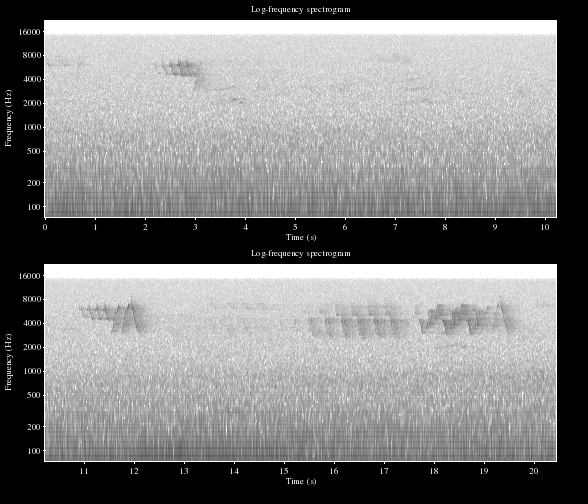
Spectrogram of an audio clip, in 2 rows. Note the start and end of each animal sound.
[0.00, 0.93] Black-and-white Warbler (Mniotilta varia)
[2.04, 3.35] Chestnut-sided Warbler (Setophaga pensylvanica)
[7.00, 7.92] Blue Jay (Cyanocitta cristata)
[10.78, 12.29] Chestnut-sided Warbler (Setophaga pensylvanica)
[13.31, 15.03] Black-and-white Warbler (Mniotilta varia)
[15.30, 17.53] Ovenbird (Seiurus aurocapilla)
[17.60, 19.16] Common Yellowthroat (Geothlypis trichas)
[18.44, 19.73] Chestnut-sided Warbler (Setophaga pensylvanica)

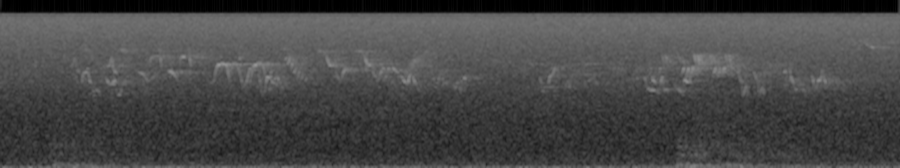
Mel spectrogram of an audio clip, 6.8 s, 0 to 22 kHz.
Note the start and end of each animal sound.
[0.00, 6.75] Red-eyed Vireo (Vireo olivaceus)
[0.73, 3.15] Indigo Bunting (Passerina cyanea)
[4.76, 5.91] Mourning Warbler (Geothlypis philadelphia)
[6.15, 6.75] Black-and-white Warbler (Mniotilta varia)

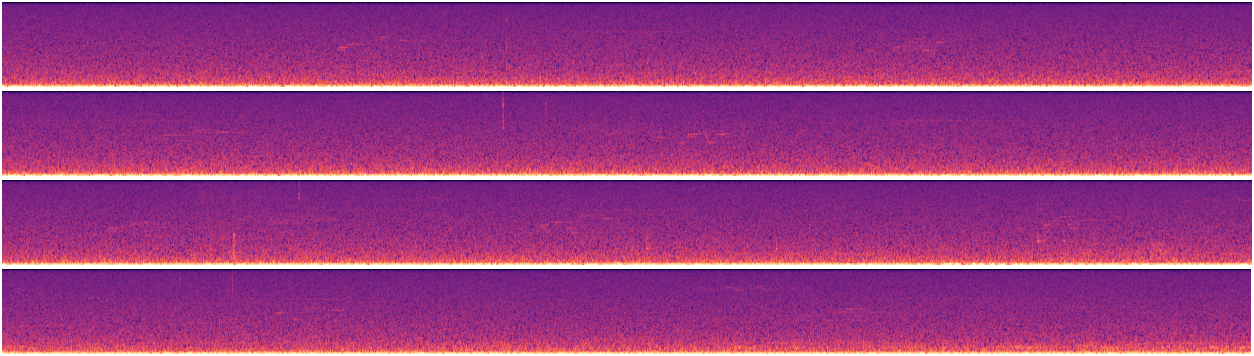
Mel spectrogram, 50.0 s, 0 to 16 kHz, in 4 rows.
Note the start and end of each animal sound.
[3.08, 4.14] Swainson's Thrush (Catharus ustulatus)
[5.37, 6.91] Dark-eyed Junco (Junco hyemalis)
[8.41, 9.55] Swainson's Thrush (Catharus ustulatus)
[13.47, 15.00] Hermit Thrush (Catharus guttatus)
[18.90, 19.99] Swainson's Thrush (Catharus ustulatus)
[21.27, 22.76] Dark-eyed Junco (Junco hyemalis)
[25.64, 26.68] Swainson's Thrush (Catharus ustulatus)
[30.11, 30.93] Swainson's Thrush (Catharus ustulatus)
[30.80, 32.25] Dark-eyed Junco (Junco hyemalis)
[35.12, 36.14] Swainson's Thrush (Catharus ustulatus)
[36.55, 37.88] Black-and-white Warbler (Mniotilta varia)
[39.12, 40.96] Dark-eyed Junco (Junco hyemalis)
[40.02, 41.04] Swainson's Thrush (Catharus ustulatus)
[43.97, 45.35] Blackburnian Warbler (Setophaga fusca)
[45.58, 46.44] Hermit Thrush (Catharus guttatus)

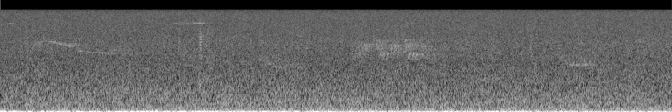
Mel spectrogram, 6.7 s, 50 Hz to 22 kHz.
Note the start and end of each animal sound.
[0.04, 1.37] Eastern Wood-Pewee (Contopus virens)
[3.38, 4.35] Mourning Warbler (Geothlypis philadelphia)

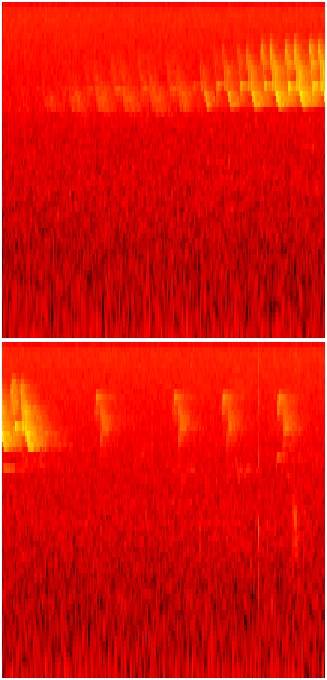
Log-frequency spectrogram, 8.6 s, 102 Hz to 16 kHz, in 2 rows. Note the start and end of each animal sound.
[0.52, 5.34] Ovenbird (Seiurus aurocapilla)
[5.38, 5.76] Least Flycatcher (Empidonax minimus)
[6.50, 6.89] Least Flycatcher (Empidonax minimus)
[7.16, 7.56] Least Flycatcher (Empidonax minimus)
[7.81, 8.21] Least Flycatcher (Empidonax minimus)

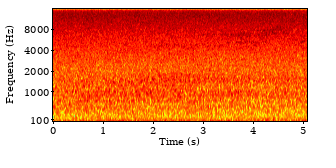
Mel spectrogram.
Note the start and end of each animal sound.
[2.72, 4.53] Blackburnian Warbler (Setophaga fusca)

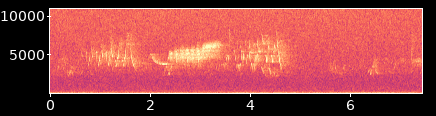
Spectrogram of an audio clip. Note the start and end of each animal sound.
[0.00, 7.45] Red-eyed Vireo (Vireo olivaceus)
[0.38, 1.79] Chestnut-sided Warbler (Setophaga pensylvanica)
[1.84, 3.60] Black-throated Blue Warbler (Setophaga caerulescens)
[3.30, 4.53] Mourning Warbler (Geothlypis philadelphia)
[3.56, 4.75] Chestnut-sided Warbler (Setophaga pensylvanica)
[6.82, 7.45] Black-throated Blue Warbler (Setophaga caerulescens)

